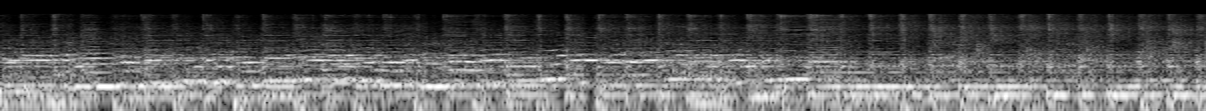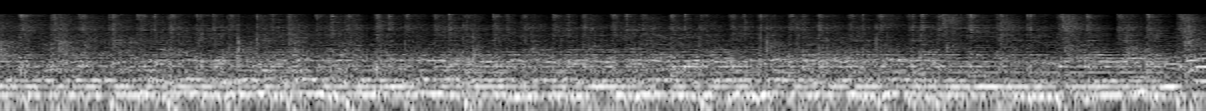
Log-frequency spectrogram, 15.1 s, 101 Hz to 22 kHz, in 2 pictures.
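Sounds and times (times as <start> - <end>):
strummed plucked strings: 0.0 - 15.0.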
